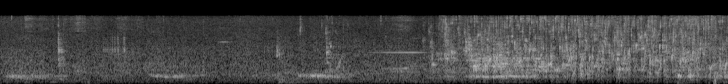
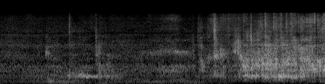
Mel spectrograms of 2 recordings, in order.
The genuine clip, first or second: first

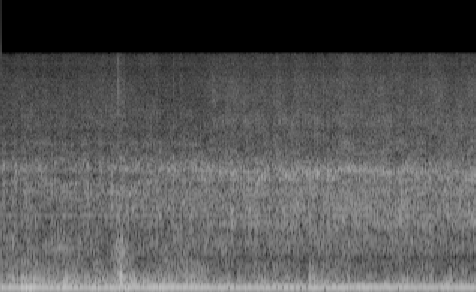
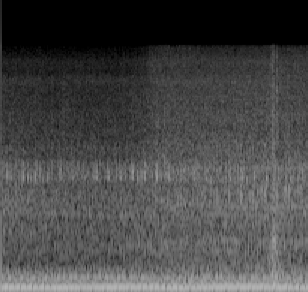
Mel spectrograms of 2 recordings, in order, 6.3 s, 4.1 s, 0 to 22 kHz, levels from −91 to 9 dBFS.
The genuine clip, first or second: second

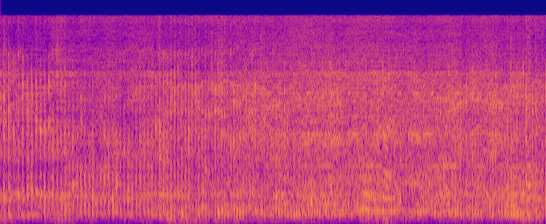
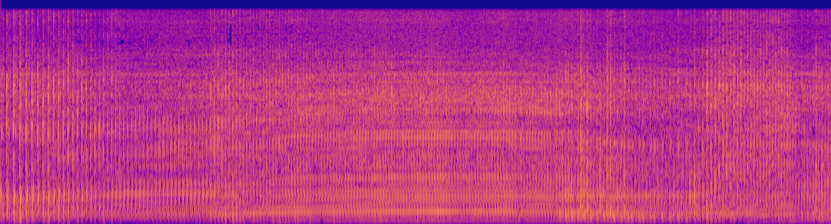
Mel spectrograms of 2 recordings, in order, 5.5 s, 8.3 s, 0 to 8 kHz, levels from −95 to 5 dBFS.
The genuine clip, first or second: second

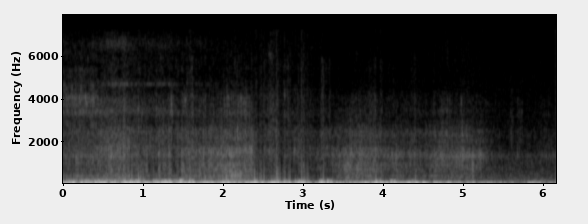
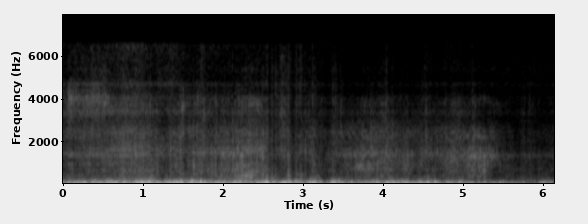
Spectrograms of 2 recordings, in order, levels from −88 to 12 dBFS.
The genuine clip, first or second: first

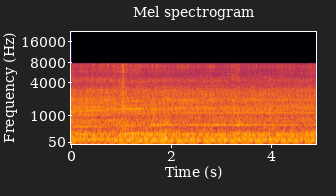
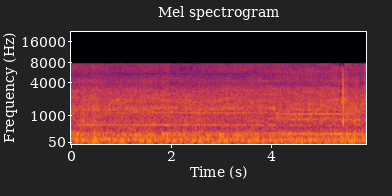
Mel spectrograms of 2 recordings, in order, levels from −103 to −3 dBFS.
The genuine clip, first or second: first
